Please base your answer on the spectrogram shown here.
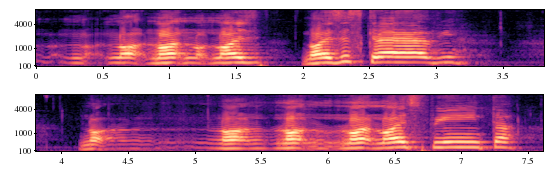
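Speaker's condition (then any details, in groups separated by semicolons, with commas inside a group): Cerebral palsy; age 27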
